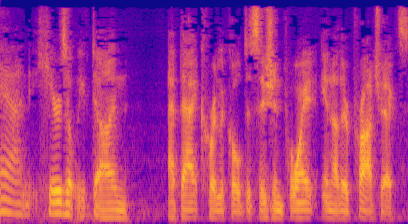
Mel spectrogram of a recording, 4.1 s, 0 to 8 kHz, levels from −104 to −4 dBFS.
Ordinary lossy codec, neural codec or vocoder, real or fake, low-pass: MP3, 32 kbps; codec, 16 kHz in and 24 kHz out, 0.6 kbps, FocalCodec, streaming, 2048 codes; fake; 7.2 kHz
